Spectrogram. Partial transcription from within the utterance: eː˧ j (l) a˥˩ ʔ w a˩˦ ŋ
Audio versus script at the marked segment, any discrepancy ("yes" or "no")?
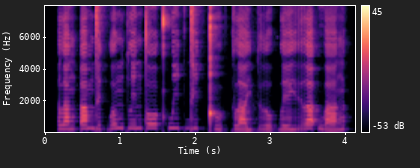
yes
